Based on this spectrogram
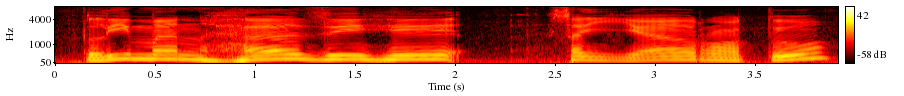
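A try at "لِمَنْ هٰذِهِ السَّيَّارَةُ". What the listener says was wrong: Iya, liman disambung bacanya. Liman hadhis sayyaratu karena ada alif lamnya.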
